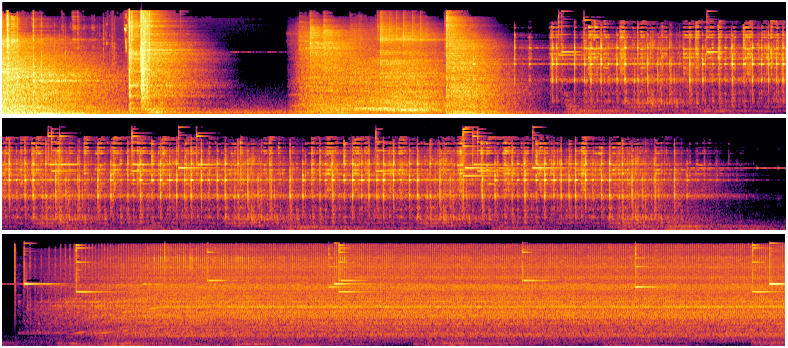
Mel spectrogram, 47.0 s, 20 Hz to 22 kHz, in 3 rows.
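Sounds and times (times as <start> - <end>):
faint steady ringing: 10.3 - 47.0
metallic tinkling and clinking: 10.4 - 30.5, 31.6 - 47.0.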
